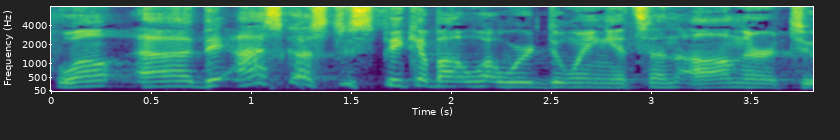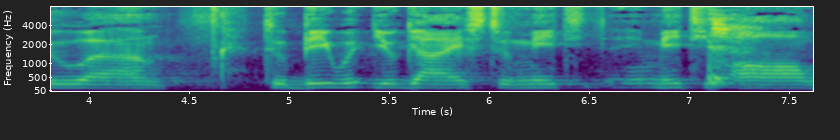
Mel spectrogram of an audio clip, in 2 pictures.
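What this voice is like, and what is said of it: French accent, misplaced H sounds. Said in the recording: “put a H where there's no H and drop a H where there's not supposed to be H, and probably you understand my English better ... my first language too is French ... I keep mine just to remind me people.”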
